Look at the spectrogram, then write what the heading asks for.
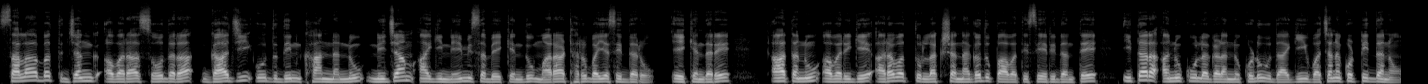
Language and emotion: Kannada, neutral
